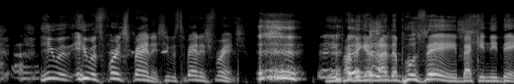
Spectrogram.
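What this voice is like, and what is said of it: Put-on Spanish-French accent. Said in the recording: “you have a Spanish-French accent.”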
